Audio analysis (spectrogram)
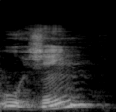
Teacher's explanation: uma paroxítona a penúltima sílaba é mais forte terminada em ditongo Então ela é uma paroxítona terminada em ditongo Então é isso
